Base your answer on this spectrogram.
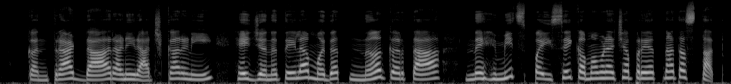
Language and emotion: Marathi, disgusted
